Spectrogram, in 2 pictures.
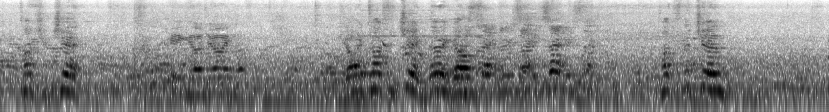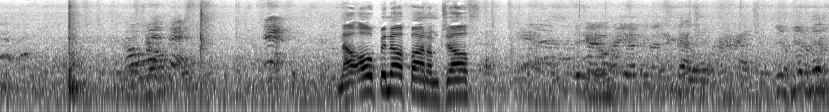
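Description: Kicks and punches thud against padding.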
